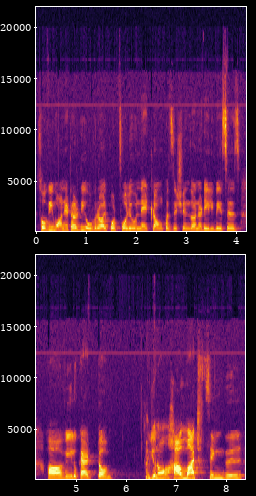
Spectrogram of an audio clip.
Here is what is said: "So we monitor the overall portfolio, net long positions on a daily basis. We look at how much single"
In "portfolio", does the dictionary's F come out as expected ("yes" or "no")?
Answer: yes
